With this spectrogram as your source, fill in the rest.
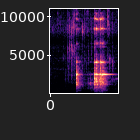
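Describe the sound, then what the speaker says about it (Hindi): Twelve chopped green chillies tip into a hot pan for ridge gourd sabzi, bringing two quick bursts of near, fairly loud sizzling and frying with light stirring. "ये मैं मिर्चें डाल रहा हूँ, 12 मिर्चें जो मैंने इस साइज़ की काटी है जैसे भिंडी काटते हैं"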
